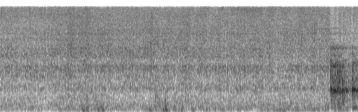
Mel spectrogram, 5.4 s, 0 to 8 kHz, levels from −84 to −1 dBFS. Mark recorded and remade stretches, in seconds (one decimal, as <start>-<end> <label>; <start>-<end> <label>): 0.0-1.0 recorded; 1.0-1.6 remade; 1.6-5.4 recorded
